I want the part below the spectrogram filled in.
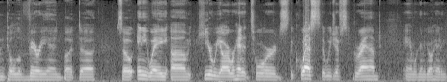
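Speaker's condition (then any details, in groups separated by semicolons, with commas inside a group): No condition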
